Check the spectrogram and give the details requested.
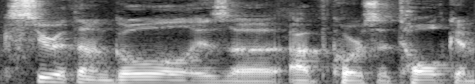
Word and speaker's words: Cirith Ungol: Cirith Ungol, I think, is how you pronounce it. And Wagner and sounds a little more uppity when he did the heavy metal. It's just Cirith Ungol.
